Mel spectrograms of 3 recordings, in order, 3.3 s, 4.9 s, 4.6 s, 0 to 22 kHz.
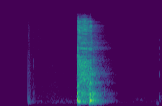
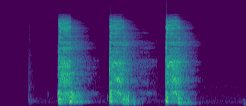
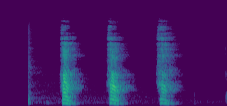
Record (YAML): cough_length: 3.3 s
cough_amplitude: 32088
cough_signal_mean_std_ratio: 0.27
three_cough_length: 4.9 s
three_cough_amplitude: 31680
three_cough_signal_mean_std_ratio: 0.43
exhalation_length: 4.6 s
exhalation_amplitude: 23133
exhalation_signal_mean_std_ratio: 0.3
survey_phase: alpha (2021-03-01 to 2021-08-12)
age: 18-44
gender: Male
wearing_mask: 'No'
symptom_none: true
smoker_status: Never smoked
respiratory_condition_asthma: false
respiratory_condition_other: false
recruitment_source: REACT
submission_delay: 2 days
covid_test_result: Negative
covid_test_method: RT-qPCR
